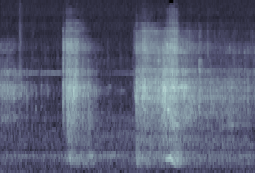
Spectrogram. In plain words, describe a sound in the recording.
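Gunshots from a video game crack through a television speaker.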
